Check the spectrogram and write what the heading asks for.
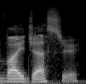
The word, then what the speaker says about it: Vie Jester: How'd you guys choose out your name, Vie Jester? Am I saying it right? Is there yeah, a no. pause or Vie? It's pause 2 words.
